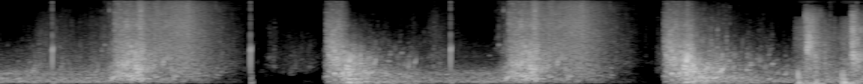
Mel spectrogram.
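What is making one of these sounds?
Water splashes and swishes as a swimmer moves through it.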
